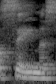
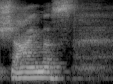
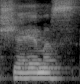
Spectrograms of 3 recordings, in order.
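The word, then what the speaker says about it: Séamus: spout the Irish way but that's how you pronounce it it's not Seamus it's Sheamus so it's spelled c s e air and then Moss m-u-s so they spell it like that Sheamus okay uh and Earl had the shared goal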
